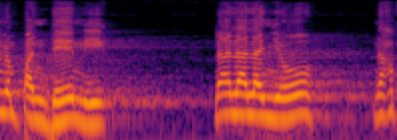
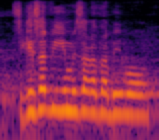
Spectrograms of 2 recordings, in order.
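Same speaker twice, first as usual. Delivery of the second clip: ordinary delivery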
